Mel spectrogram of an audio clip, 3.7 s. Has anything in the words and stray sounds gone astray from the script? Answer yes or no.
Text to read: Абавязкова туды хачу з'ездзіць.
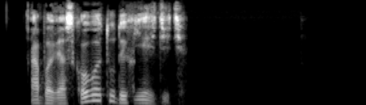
yes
